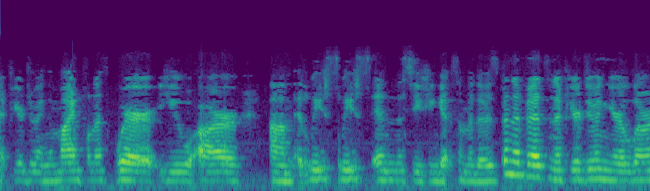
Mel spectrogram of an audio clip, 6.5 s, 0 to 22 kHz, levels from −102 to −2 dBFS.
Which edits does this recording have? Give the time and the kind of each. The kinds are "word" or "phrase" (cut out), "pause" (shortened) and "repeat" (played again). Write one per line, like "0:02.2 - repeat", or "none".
0:01.1 - phrase
0:03.4 - repeat
0:04.0 - word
